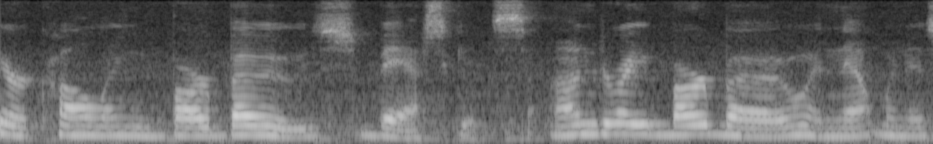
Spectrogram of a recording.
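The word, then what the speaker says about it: Barbault: Andre Barau, and that one is spelled B- A R B- A L T is uh was an astrologer with a history of notable accurate predictions.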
